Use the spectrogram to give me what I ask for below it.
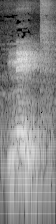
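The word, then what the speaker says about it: knit: ইউ এল ইজিই নলিস তো এখানে কে এন একসাথে সংযুক্ত হওয়ার কারণে এখানে আমরা দন্তন নয় প্রতি উচ্চারণ করেছি অর্থাৎ কে বাদ দিয়ে এন এর উচ্চারণ করেছি নো নাইফ নিড নলেজ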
